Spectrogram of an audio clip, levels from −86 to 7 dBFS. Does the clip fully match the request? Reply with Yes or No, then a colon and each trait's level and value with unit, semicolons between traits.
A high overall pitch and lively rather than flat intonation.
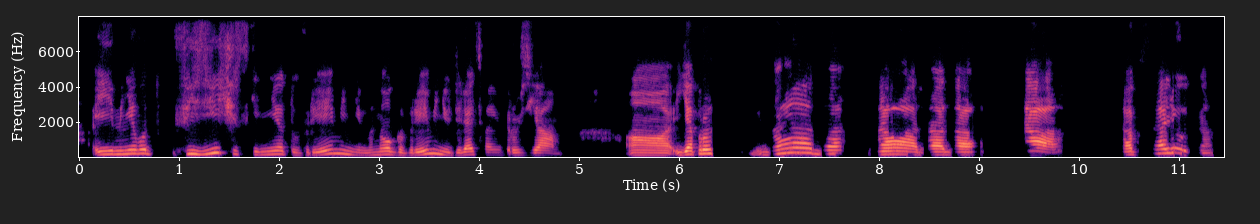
No: medium, 175 Hz; wide, 5.8 semitones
